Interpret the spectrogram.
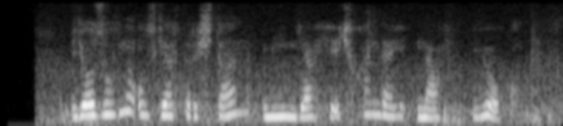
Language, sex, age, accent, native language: Uzbek, female, 18-24, Navoiy, Uzbek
